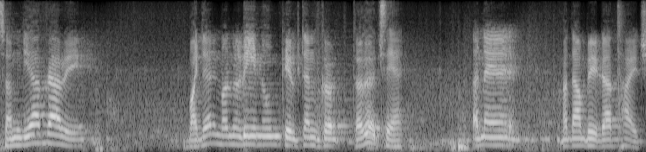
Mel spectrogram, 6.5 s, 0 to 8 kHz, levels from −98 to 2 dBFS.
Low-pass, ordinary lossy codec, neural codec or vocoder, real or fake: none; none; codec, 16 kHz, 0.5 kbps, X-Codec, HuBERT features, trained on general audio; fake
